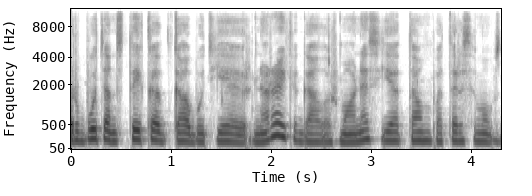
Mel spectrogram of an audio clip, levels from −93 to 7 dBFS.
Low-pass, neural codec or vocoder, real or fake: 10.8 kHz; none; real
